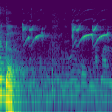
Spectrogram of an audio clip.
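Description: Short high whistles that rise in pitch: one about half a second in, then two more close together near the end, over faint background voices.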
